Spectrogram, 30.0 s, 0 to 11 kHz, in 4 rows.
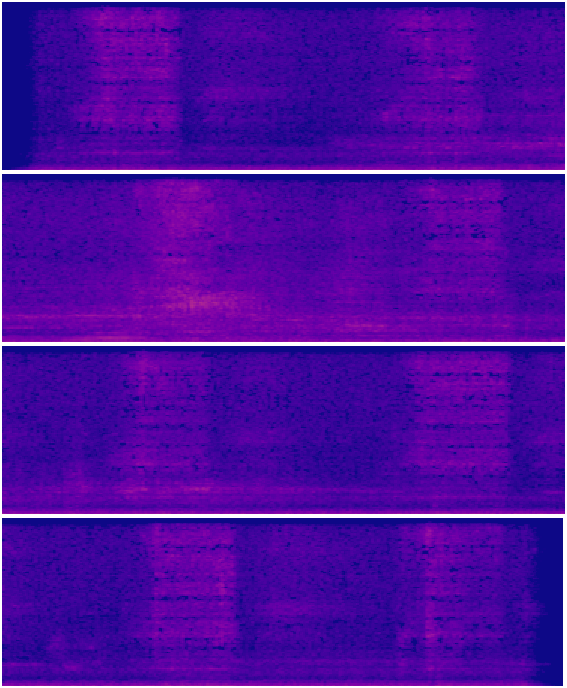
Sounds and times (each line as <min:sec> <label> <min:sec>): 0:00.0 usual urban noise 0:30.0
0:00.9 breath 0:04.0
0:06.3 scooter is passing through the street 0:13.9
0:20.3 breath 0:23.5
0:24.3 breath 0:29.9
